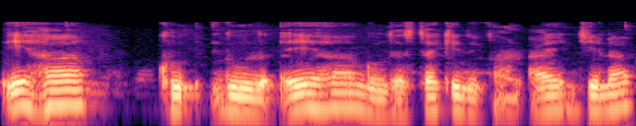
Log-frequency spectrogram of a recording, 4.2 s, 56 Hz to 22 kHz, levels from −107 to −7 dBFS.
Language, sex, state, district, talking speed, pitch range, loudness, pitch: Chhattisgarhi, male, Chhattisgarh, Rajnandgaon, 100 wpm, 120-140 Hz, -16 LUFS, 130 Hz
